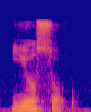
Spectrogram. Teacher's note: sometimes the Ra is almost not audible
